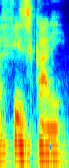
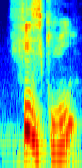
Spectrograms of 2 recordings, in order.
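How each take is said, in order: First: "physically" as "fiz-i-ka-lee"; four full syllables in "physically"; A sounded. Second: "physically" as "fiz-klee"; "physically" with K straight into L; silent A. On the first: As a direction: lower pitch, pronounce the A in "physically". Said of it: "n'otagamba physically". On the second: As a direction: cut the A out of "physically", tune rising. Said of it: "because the A is silent". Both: Shown as a demonstration.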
